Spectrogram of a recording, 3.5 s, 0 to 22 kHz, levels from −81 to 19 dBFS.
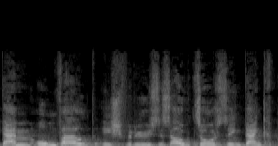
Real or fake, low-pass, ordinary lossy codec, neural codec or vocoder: real; 14.4 kHz; AAC, 48 kbps; none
